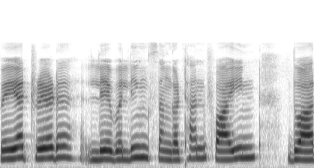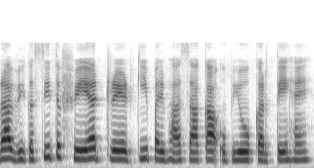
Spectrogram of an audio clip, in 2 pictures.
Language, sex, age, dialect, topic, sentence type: Hindi, female, 18-24, Awadhi Bundeli, banking, statement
